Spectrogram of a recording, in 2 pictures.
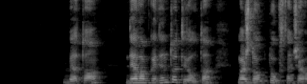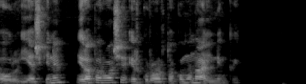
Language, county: Lithuanian, Klaipėda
